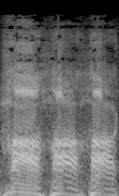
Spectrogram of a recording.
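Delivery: dry, groaned mock laugh; quiet groan. A narrator's reading. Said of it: "kam's leise Stöhnen vom Sofa".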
